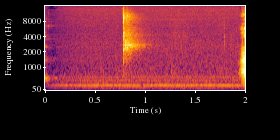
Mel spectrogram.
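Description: Quiet room tone with a steady low electrical hum, broken once a little before the middle by a short soft hiss.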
